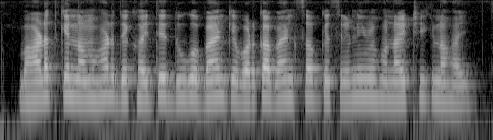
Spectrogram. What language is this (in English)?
Magahi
